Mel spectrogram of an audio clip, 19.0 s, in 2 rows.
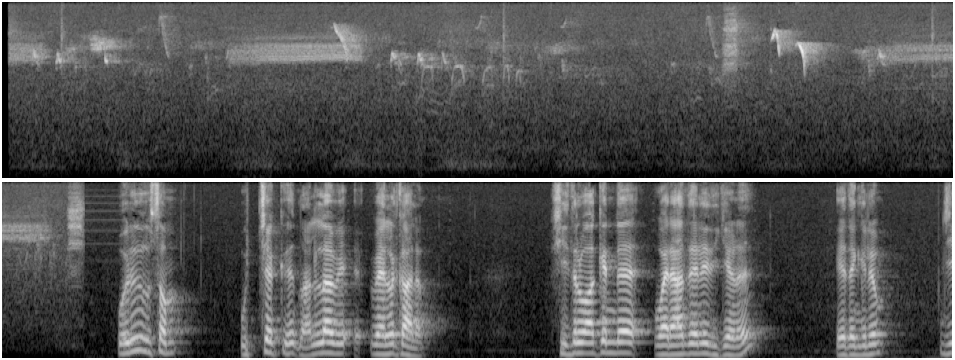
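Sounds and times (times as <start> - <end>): forest birds calling: 0.1 - 10.4.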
